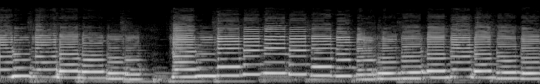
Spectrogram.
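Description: Tenor saxophone runs a full blues line mixing dominant and minor licks in practice, a fast continuous stream of notes moving up and down with no other sound.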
